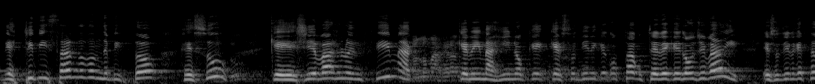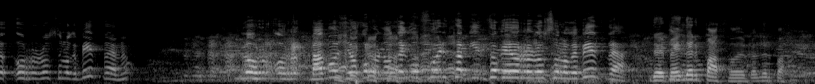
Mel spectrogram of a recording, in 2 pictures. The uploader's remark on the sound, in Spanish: Programa especial realizado en directo en la Tasca el 22. Semana Santa de Chiclana 2023.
